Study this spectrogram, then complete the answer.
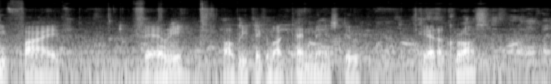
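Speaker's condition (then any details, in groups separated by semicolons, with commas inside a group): No condition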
